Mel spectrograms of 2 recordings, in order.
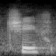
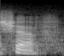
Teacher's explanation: We know that the first one, chief, was borrowed before the 16th century, and the second one, chef, after the 16th century, because we know that French underwent a sound shift in the meantime, from the ch sound to the sh sound in that environment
